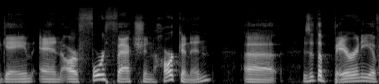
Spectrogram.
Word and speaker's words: Harkonnen: yeah their house their house or their health harkonnen god I always pronounce it incorrectly I wanted to be called har conan either people say that but the audio book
